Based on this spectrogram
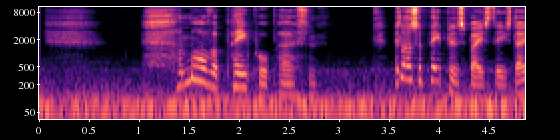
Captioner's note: sigh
